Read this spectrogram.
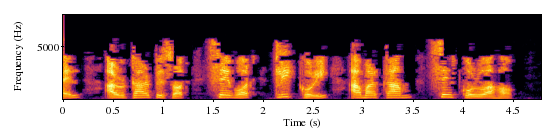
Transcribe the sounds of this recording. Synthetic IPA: jl | a̰ɹutaɹpisɔt | sebɔt | klikːoɹi | a̰maɹkam | sep̚ʰkoɹʊaɦɔ̰k̚

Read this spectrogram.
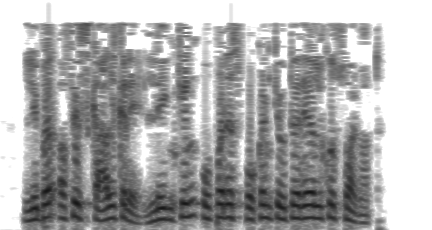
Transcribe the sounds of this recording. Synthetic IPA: libəɾɔːfiskaːlkəɾḛlɪ̃ŋkɪ̃ŋɡupəɾespoːkə̃ɳʈjuːʈeɾijəlkoswaːɡət̪

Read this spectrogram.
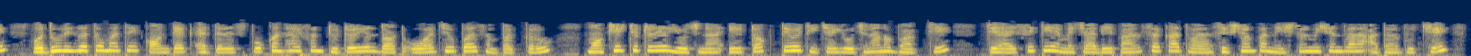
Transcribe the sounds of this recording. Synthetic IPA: ʋəd̪ʱuʋiɡət̪omãt̪ʰekɔɳʈɛk̚ʈɛd̪əɾespokənɦajfənʈjuʈoɾijəlɖɔʈoaɾd͡ʒeupəɾsə̃mpəɾkːəɾũmɔkʰik̚ʈjuʈəɾijəljod͡ʒnaʔeʈɔkt̪eoʈid͡ʒəɾjod͡ʒnanobʱaɡ̚t͡ʃʰe | d͡ʒeajsiʈiɛmet͡ʃaɾibʱaɾət̪səɾkaɾd̪ʋaɾaʃɪkʃəɳ̃pəɾneʃnəlmiʃənd̪ʋaɾa̰ʔad̪ʱaɾbʱud̪t͡ʃʰe

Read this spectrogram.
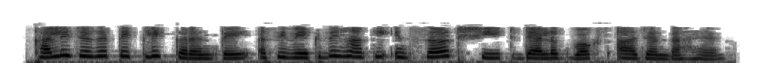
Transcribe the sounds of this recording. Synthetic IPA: kʰaːliːd͡ʒəɡət̪eːklɪkːəɾənt̪eːʔəsĩːʋeːkʰd̪eːɦãːkɪʔɪnsəɾʈʃiːʈɖɛːləɡ̚bɔːksaːd͡ʒãːnd̪aːɦɛː

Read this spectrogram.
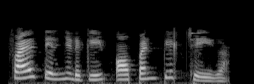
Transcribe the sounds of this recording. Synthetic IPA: fɐjlt̪iɾiɲːeɽukʲːio̞ːpːɐnkɭikːt͡ɕe̞jːuɣɐ̰

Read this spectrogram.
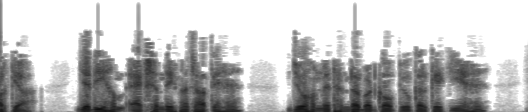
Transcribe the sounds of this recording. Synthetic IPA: ɔːɾkja̰ː | jɐd̪iɦɐmʔɛ̰ːkʃənd̪eːkʰnat͡ʃaːɦt̪eɦɛ̃ | d͡ʒoːɦɐmnẽt̪ʰɐ̃ɳɖəɾbɐɖ̚kaʊpjoːɡ̚kɐɾkekieɦɛ̃ː

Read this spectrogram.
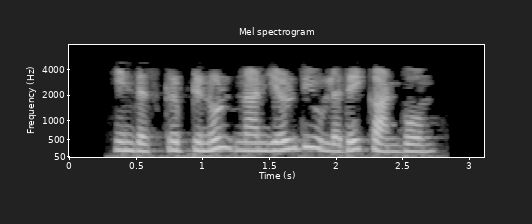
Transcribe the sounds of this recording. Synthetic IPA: ɪnd̪ɐskɪɾɪp̚ʈɪnɯɭnaːnɛɻɯðijʊɭːɐðeɪkaːɳboːm

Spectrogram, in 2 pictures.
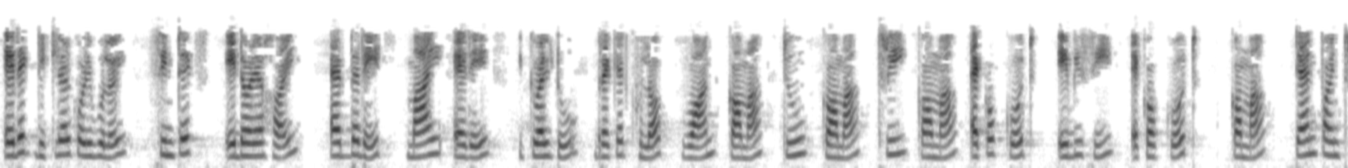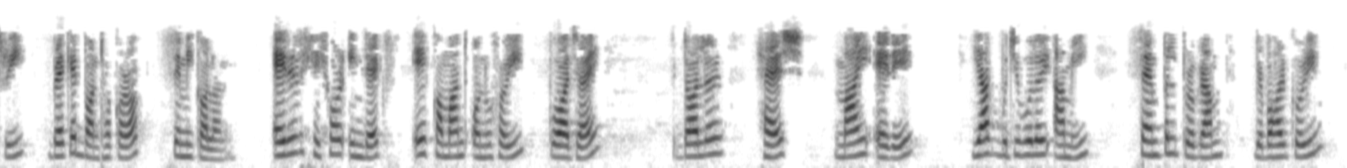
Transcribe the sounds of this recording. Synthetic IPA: ɛɾɛk̚dikliɛɹkoɹibɔloj | sintɛksejdɔɹɛhɔj | ɛk̚d̪ɛdet̚ | majɛɹe | ikwɛltubɹɛkɛtkʰulɔk̚wanːɔmatukɔmat̪ʰɹikɔmaɛkɔkːot | ebisiɛkɔkːot | kɔma | tɛnpɔjnt̚t̪ʰɹi | bɹɛket̚bɔndʱɔkɔɹɔk̚ | semikɔlɔn | ɛɹɛɹxexɔɹʔindɛks | ejkɔmandonuxoɹi | powazaj | dɔlaɹ | hɛʃ | majʔɛɹɛ | ijak̚buzibɔlojʔami | sɛmpəlpɹoɡɹam | bjɛbɔɦaɹkoɹi

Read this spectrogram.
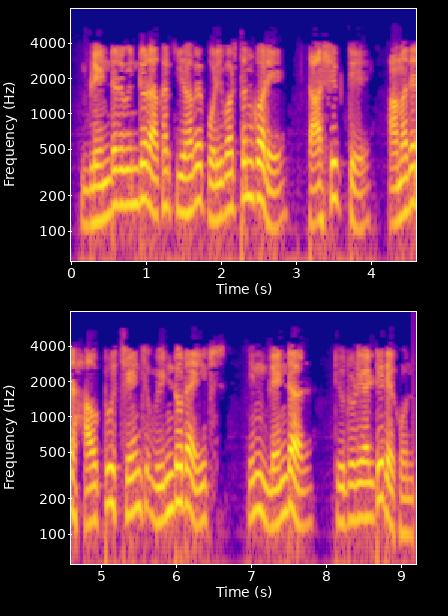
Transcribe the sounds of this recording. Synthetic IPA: bleɳɖaɾwiɳɖoɾakʰaɾkibʱabepoɾiboɾt̪onkɔɾe | t̪aʃik̚t̪e | amad̪eɾhawʈut͡ɕend͡ʑwiɳɖoʈajps | inbleɳɖaɾ | ʈjuʈoɾialʈid̪ekʰun

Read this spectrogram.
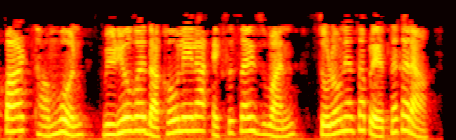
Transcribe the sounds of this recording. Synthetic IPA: paɾʈsʰãmbʋuːn | ʋiɽijoʋəɾd̪akʰəʋlelaʔeksəɾsaid͡zʋan | soɽəʋɳjat͡sapɾəjət̪nəkəɾa

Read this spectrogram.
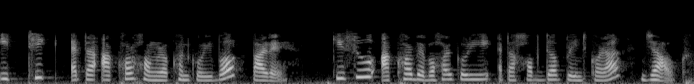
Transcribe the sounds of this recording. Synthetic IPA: itʰːikɛtaʔakʰɔɹxɔŋɹɔkʰːɔnkoɹibɔpaɹɛ̰ | kisuʔakʰɔɹbɛbɔɦaɹkoɹiɛ̰taxɔbdɔpɹintkɔɹa | zaʊk

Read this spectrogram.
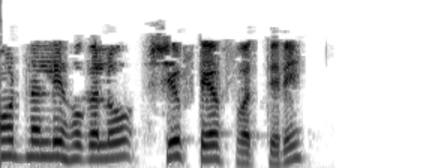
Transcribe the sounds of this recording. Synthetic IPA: oːɖnɐlːiɦoːɡɐloːʃipʰʈefʋɐt̪ːiɾi

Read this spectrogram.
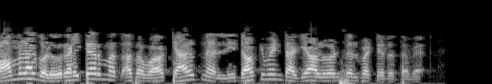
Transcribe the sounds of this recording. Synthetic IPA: paːmulaɡɐɭuɾɐjʈɐɾmɐt̪ːɐt̪ʰɐʋaːkaːlknɐlːiɖaːkjumeɳʈaːɡiaːɭʋɐɽisɐlpɐʈːiɾut̪ːɐʋe̞̰

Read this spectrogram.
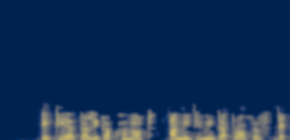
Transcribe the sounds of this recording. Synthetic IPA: etijatalikakʰɔnɔtamitinitapɹɔsɛsdɛkʰ

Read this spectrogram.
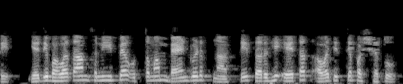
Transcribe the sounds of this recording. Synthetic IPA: ijɐd̪ibʱɐʋɐt̪aːmsɐmiːpjɐut̪ːɐmɐmbɛːɳɖʋiɽɐt̪naːst̪it̪ɐɾɦiʔeːt̪ɐt̪ʰɐʋɐt̪it̪jɐpɐɕjɐt̪u

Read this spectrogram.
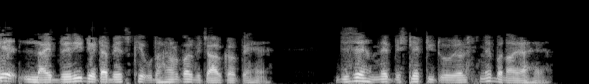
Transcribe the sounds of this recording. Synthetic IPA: elaːɪbɾeːɾiɖeːʈaːbeːskeʊd̪aːɦəɾəɽ̃pɐɾʋɪt͡ʃaːɾkɐɾt̪eɦɛ̰̃ː | d͡ʒɪs̬eɦɐmnepɪt͡ʃʰleʈiːʈoːɾijəlsmẽbɐnaːjaɦɛ̰ː

